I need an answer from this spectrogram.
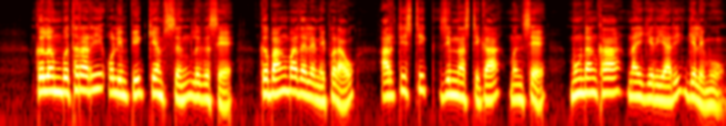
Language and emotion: Bodo, neutral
